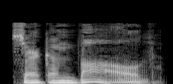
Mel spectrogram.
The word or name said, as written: circumvolve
